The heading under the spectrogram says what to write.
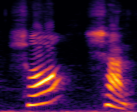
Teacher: সামান্য নাসিক্য স্বর হয়, মানে নাকে বাজিয়ে বা চন্দ্রবিন্দু উচ্চারণ হবে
